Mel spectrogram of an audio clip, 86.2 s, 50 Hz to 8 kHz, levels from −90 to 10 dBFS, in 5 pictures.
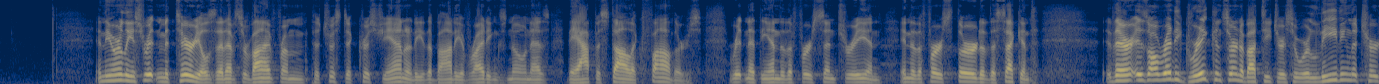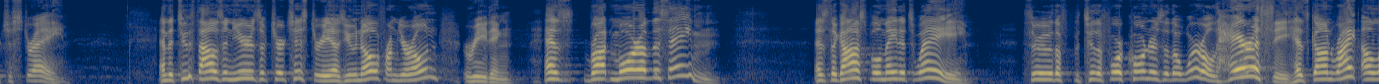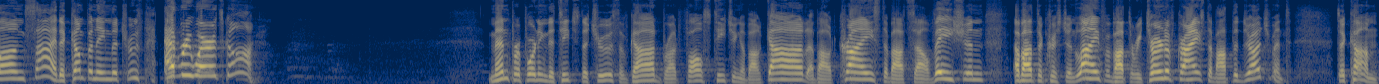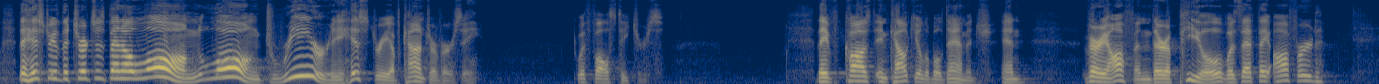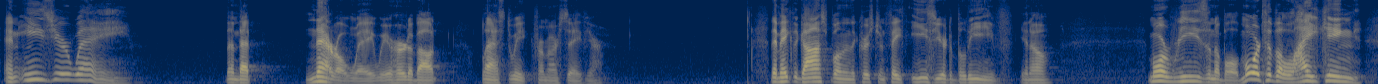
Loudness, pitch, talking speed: -23 LUFS, 165 Hz, 130 wpm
